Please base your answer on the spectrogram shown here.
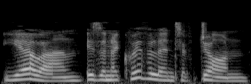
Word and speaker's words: Ioan: The Welsh name Joan pronounced Yoan is an equivalent of John and Gruff.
